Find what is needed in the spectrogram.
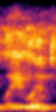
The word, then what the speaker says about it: Leland: It's supposed to be Leyland, sort of like ley lines.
